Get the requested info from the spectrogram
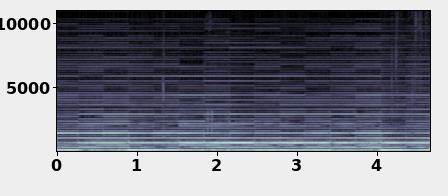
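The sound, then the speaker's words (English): A sustained, droning tone from a Microcosm effects pedal with the mix turned all the way up and reverb added, rich in overtones, steady and loud throughout, with faint rhythmic ticks pulsing through it. “I can add reverb.”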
